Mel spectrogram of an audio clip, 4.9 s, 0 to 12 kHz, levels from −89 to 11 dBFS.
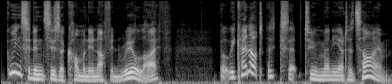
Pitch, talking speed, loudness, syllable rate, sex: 150 Hz, 195 wpm, -17 LUFS, 6.0 syllables/s, male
